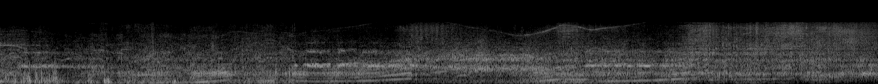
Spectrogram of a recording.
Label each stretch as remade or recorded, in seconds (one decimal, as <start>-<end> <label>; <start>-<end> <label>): 0.0-8.3 recorded; 8.3-8.8 remade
